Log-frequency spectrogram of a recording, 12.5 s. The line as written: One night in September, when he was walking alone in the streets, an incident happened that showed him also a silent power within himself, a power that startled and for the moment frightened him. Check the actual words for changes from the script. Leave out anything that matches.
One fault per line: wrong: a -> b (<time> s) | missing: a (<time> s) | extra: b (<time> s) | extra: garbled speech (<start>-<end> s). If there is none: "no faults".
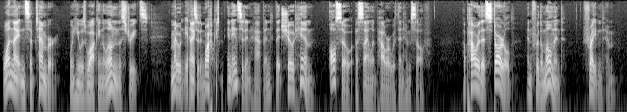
extra: garbled speech (3.4-4.5 s)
